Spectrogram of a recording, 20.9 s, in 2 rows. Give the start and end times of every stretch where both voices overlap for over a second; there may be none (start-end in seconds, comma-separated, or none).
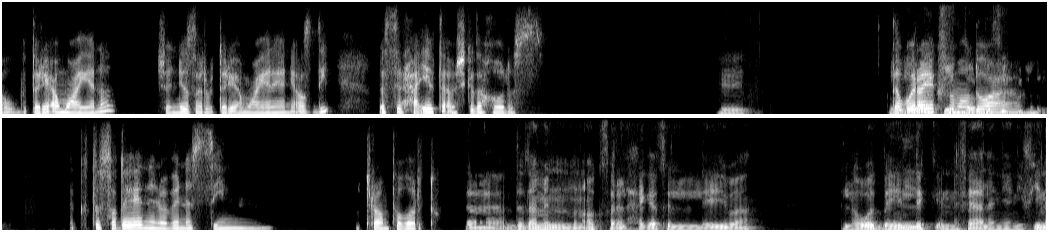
8.9-10.2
